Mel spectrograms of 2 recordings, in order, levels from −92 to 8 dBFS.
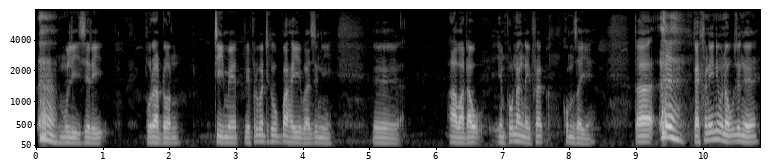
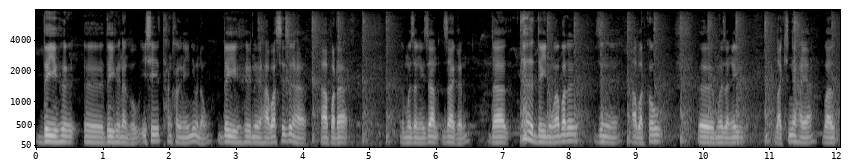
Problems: low volume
